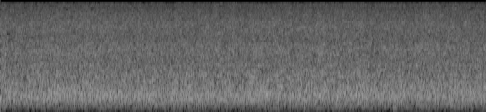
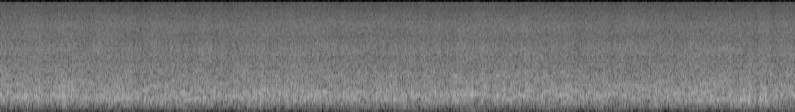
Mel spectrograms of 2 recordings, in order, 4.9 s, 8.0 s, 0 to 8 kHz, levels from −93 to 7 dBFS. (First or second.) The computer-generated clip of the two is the second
